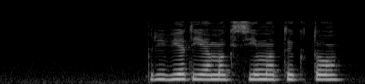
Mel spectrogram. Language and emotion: Russian, neutral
